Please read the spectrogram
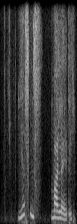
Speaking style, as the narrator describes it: stammered Simpson

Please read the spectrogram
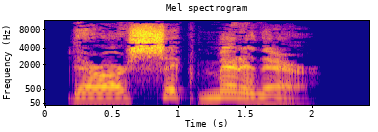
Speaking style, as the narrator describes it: Hovan's voice boomed out

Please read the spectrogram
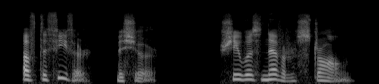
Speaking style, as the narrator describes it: he answered calmly enough

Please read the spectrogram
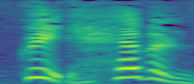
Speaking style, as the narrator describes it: exclaimed my acquaintance, leaning up against a lamp-post for support

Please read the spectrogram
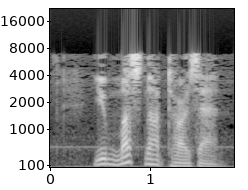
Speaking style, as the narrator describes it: cried D'Arnot

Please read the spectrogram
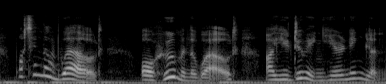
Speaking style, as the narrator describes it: added merrily

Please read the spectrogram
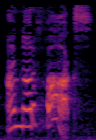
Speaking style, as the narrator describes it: cried Button-Bright

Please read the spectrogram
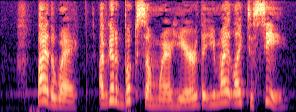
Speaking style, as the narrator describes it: said the oldest boy of the party

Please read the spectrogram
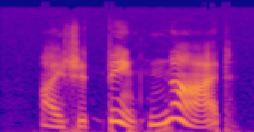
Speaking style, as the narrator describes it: exclaimed Diana indignantly

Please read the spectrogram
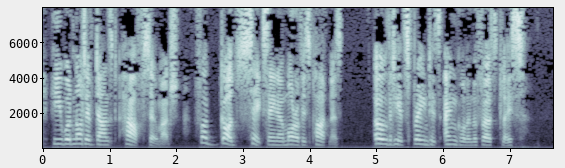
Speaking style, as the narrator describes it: cried her husband impatiently

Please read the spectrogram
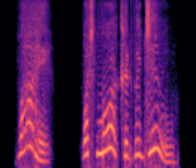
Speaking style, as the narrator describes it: I exclaimed in soft derision

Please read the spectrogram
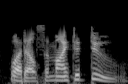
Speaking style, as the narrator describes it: he cried hotly, in Bohemian

